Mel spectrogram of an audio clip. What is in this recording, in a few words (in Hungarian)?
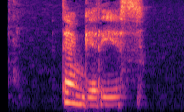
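"tengeresz", Hungarian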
